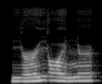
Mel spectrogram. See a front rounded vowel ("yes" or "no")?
yes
